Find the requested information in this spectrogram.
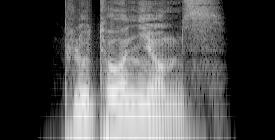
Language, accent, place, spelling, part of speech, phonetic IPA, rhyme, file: German, Germany, Berlin, Plutoniums, noun, [pluˈtoːni̯ʊms], -oːni̯ʊms, De-Plutoniums.ogg
- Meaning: genitive singular of Plutonium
